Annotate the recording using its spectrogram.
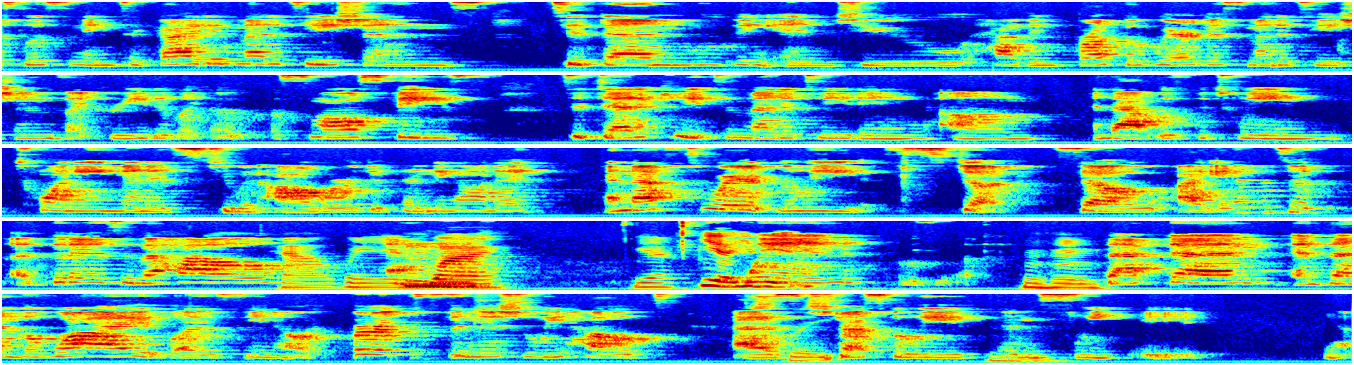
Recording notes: We apologize for the sound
